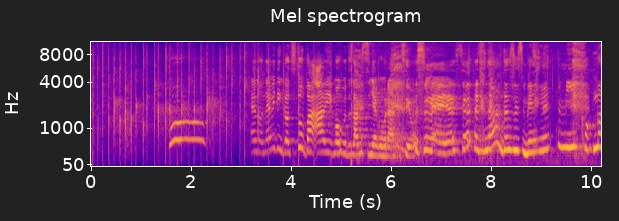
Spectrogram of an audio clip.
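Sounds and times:
applause for a colleague: 0:00.0 - 0:05.5
speech: 0:03.4 - 0:10.1.

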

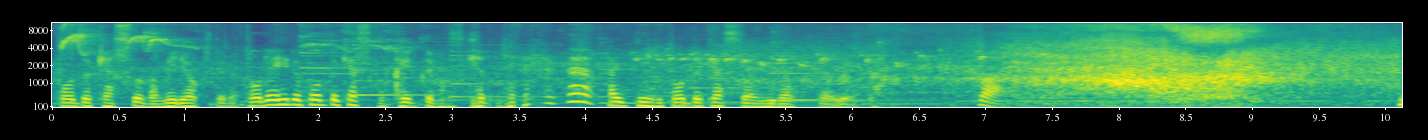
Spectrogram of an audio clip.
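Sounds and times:
speech: 0:00.0 - 0:07.4
traffic roar: 0:02.0 - 0:10.1
vehicle passing: 0:03.7 - 0:10.1.

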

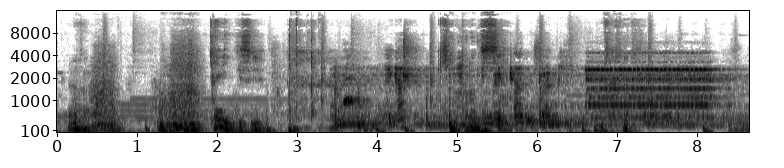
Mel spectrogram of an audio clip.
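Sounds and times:
speech: 0:00.2 - 0:00.8, 0:02.0 - 0:02.8, 0:03.4 - 0:04.5, 0:05.1 - 0:07.4
telephone ringing with a steady electronic tone: 0:03.4 - 0:08.6.

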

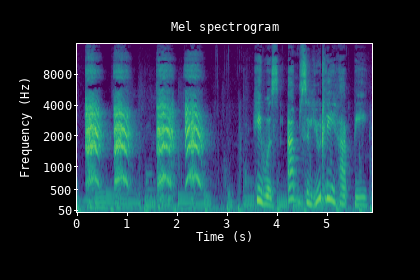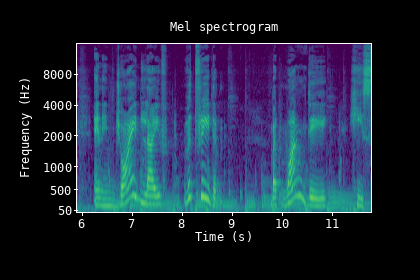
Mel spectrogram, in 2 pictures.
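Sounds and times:
crow cawing: 0:00.0 - 0:02.7
speech: 0:03.6 - 0:08.9, 0:09.8 - 0:11.7.

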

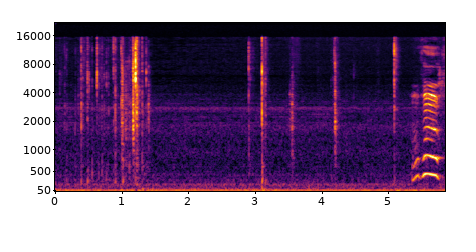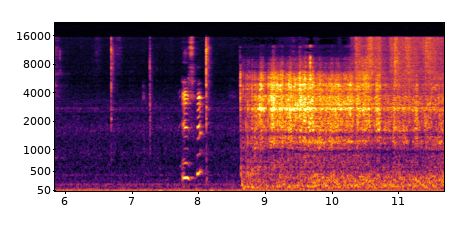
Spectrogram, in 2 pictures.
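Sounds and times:
typing on a computer keyboard: 0:00.0 - 0:01.5
steady low hum: 0:00.0 - 0:11.6
speech: 0:05.4 - 0:05.9, 0:07.7 - 0:08.2.

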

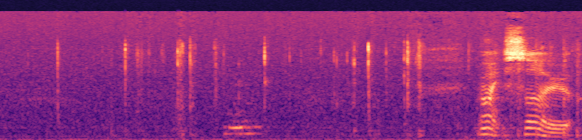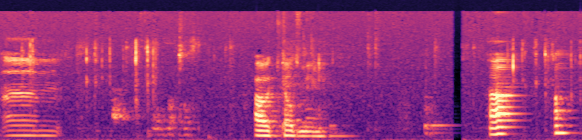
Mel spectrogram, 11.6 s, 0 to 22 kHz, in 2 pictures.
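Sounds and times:
typing on a computer keyboard into a game console: 0:01.2 - 0:04.3, 0:05.6 - 0:07.8, 0:10.9 - 0:11.6
speech: 0:04.8 - 0:06.6, 0:07.4 - 0:09.4, 0:10.1 - 0:11.6.

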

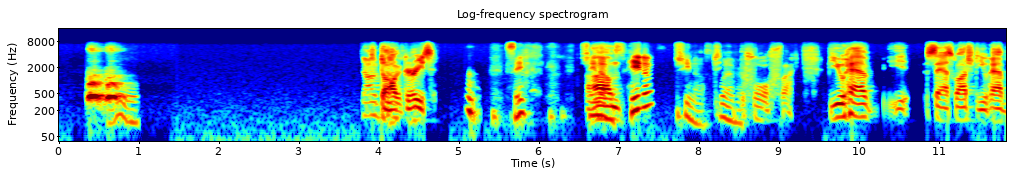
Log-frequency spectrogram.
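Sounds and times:
dog barking: 0:00.4 - 0:01.0
speech: 0:03.8 - 0:11.8.

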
